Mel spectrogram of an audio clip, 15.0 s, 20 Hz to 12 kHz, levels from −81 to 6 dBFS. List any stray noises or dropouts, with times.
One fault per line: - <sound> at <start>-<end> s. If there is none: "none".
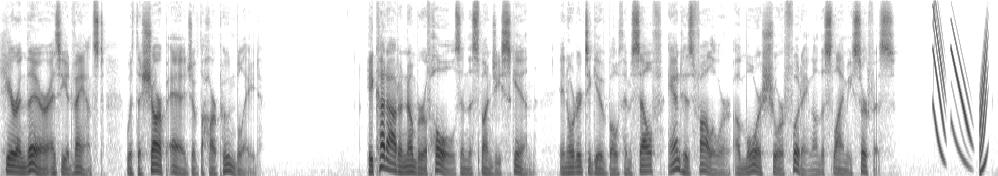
- chirp at 14.0-14.8 s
